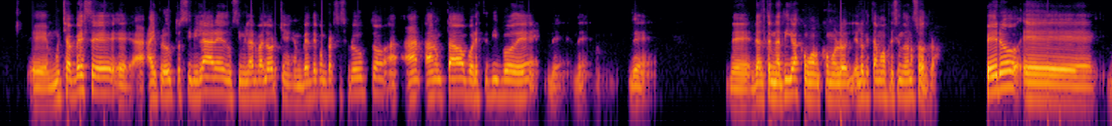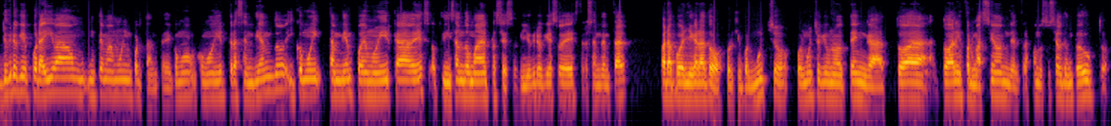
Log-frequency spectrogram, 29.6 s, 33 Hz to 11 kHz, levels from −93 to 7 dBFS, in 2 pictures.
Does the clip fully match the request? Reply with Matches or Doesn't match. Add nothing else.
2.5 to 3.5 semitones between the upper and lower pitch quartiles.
Matches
